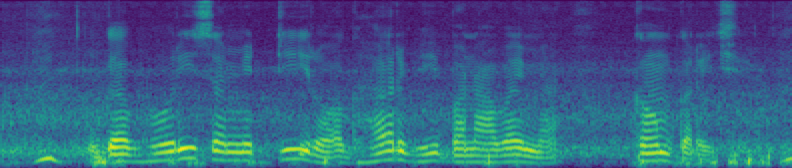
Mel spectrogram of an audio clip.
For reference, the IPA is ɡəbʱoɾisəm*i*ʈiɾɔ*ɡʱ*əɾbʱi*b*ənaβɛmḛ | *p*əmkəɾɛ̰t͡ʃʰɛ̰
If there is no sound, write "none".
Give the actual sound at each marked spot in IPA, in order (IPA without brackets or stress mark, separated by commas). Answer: i, ɡʱ, b, k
